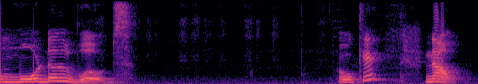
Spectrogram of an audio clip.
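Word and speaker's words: modal: हिस्से को कहते हैं मॉडल मॉडल की स्पेलिंग पर ध्यान दीजिएगा अक्सर स्टूडेंट इसको मॉडल लिख देते हैं बट इट इज नॉट मॉडल related to modelling ठीक है दिस इज मोडल ये कहां से आता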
